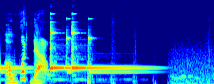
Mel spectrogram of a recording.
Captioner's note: doorbell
